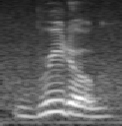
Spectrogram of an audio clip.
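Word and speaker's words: Brídeóg: This figure is called a biddy, or if you prefer the Gaelic, Bredigog, pronounced Bridog. You also need a phallic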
